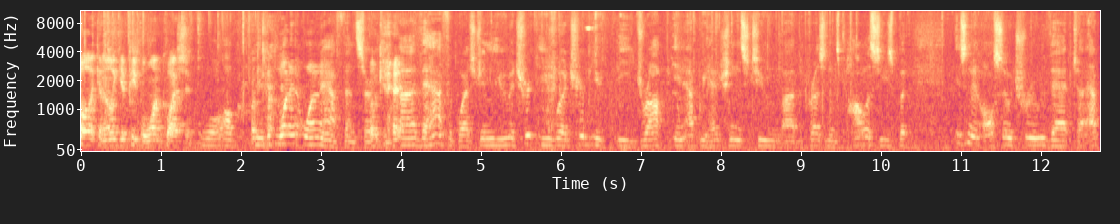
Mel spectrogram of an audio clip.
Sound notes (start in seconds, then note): 3.6 laughs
